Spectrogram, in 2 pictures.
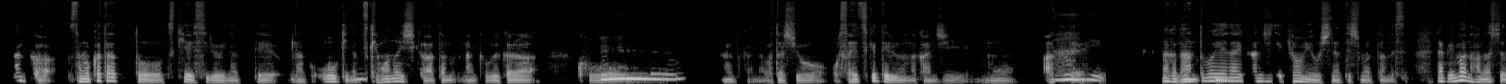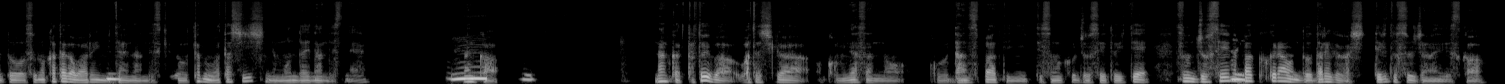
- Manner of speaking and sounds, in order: none
- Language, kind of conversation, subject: Japanese, advice, 冷めた関係をどう戻すか悩んでいる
